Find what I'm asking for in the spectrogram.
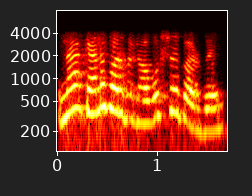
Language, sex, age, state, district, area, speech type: Bengali, female, 18-30, West Bengal, Malda, rural, conversation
